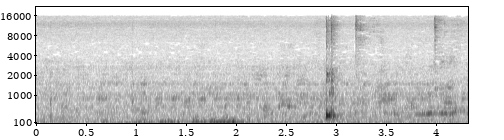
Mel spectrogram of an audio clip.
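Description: Street-stall kitchen sounds: a low background rumble that swells briefly, and two sharp knocks close together about three seconds in as the cook works dough on a cutting board beside a griddle.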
